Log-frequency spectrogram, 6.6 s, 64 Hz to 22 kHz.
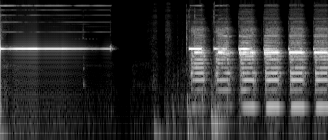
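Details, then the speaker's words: Fire alarm panel with timing relay set to 0.5 s on and 0.25 s open-relay time: steady high alarm tone stops, then returns as sharp even pulses about twice a second, proper march-time pattern. "And if we go up, we're going to the open relay now, and we set this down to 0.25 since that is march time. As you can see, now it sounds like march time."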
